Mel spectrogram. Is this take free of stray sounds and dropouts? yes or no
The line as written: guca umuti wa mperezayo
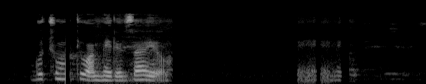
no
